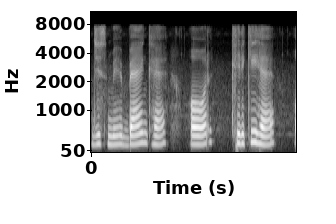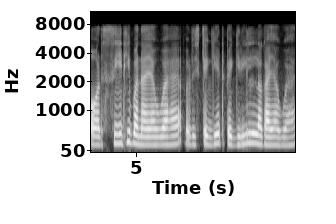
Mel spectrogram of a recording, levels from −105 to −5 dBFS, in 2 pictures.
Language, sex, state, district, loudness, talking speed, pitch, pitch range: Hindi, female, Bihar, Vaishali, -17 LUFS, 140 wpm, 205 Hz, 195-220 Hz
